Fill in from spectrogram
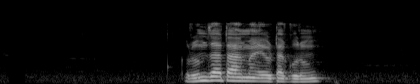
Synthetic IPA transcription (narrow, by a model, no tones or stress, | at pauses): rumd͡zaʈarmaewʈaɡuɾuŋ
